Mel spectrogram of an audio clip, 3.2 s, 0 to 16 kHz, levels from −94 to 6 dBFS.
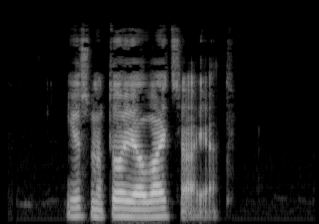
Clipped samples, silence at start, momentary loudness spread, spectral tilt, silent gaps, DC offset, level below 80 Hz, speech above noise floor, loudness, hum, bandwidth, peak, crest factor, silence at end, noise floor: under 0.1%; 0.65 s; 14 LU; -5 dB/octave; none; under 0.1%; -72 dBFS; 56 dB; -23 LUFS; none; 10.5 kHz; -6 dBFS; 18 dB; 1.1 s; -79 dBFS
